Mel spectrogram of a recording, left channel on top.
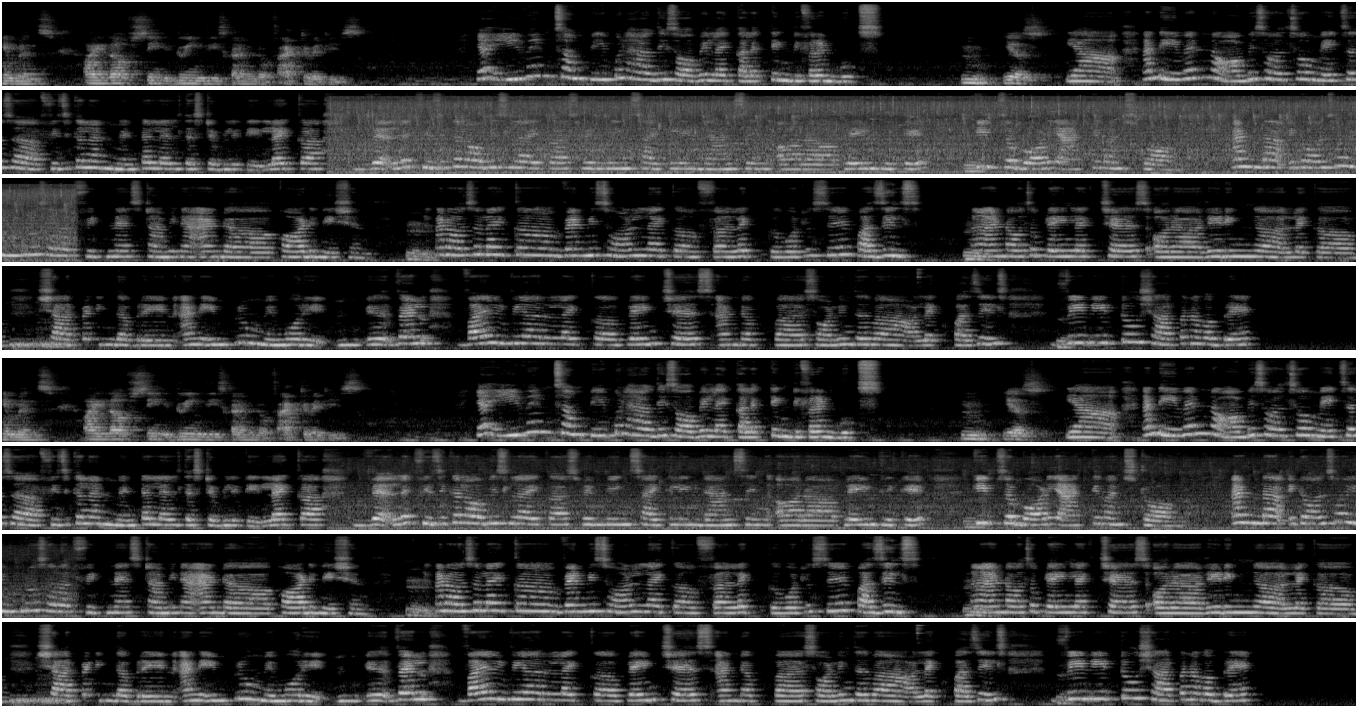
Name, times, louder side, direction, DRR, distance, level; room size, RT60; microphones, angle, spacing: voice 1, 0.0-3.6 9.6-10.5 23.1-23.4 31.1-31.5 36.7-37.0 40.7-41.4 44.8-44.9 51.1-51.3, left 1 dB, 65° right, 2.4 m, -29 dB
voice 2, 4.7-8.8 10.6-25.4 25.8-30.8 31.4-36.2 36.8-40.7 41.0-53.1, right 2 dB, 90° right, 1.3 m, -23 dB
sound 1, 16.8-27.8, left 10 dB, 90° left, 0.3 m, -33 dB
3.6 x 3.1 x 2.7 m
head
